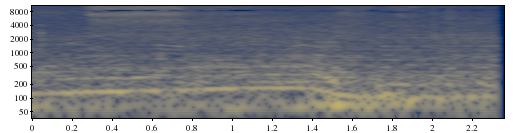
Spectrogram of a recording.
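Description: A motor vehicle's engine running on the street, a steady low hum that dips slightly in pitch about one and a half seconds in, over city traffic noise.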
